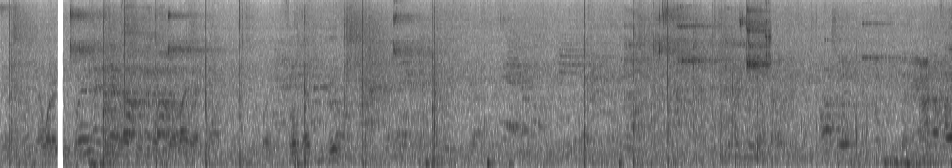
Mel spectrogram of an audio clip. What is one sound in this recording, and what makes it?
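Men talk and call out nearby in an echoing hall.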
